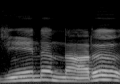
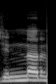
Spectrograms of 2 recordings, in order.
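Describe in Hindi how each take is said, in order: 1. दोनों शब्द साफ़ तौर पर अलग रखे गए हैं। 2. दोनों शब्द एक साथ जुड़े हुए हैं। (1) "ਨਖੇਰ ਕੇ ਪੜ੍ਹਨਾ ਹੈ" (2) "ਜਿੰਨਰ ਨਹੀਂ ਕਹਿ ਦੇਣਾ"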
